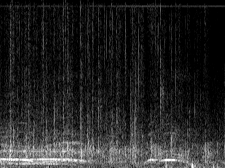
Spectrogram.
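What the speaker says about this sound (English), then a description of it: "give a round of applause for those two" Applause from the audience at a charity benefit show, a wash of clapping through the whole stretch, moderately distant, with tonal sounds and some voices layered over it.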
